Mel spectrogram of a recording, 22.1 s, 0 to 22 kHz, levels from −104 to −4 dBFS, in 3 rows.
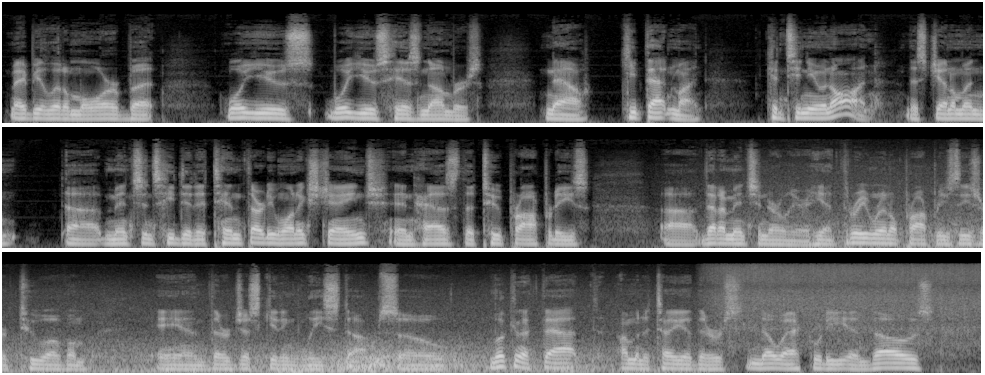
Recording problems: rain or running water; loud; from 13 s on; 9 dB below the speech

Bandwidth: 15 kHz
